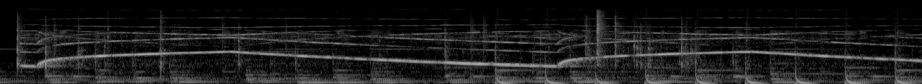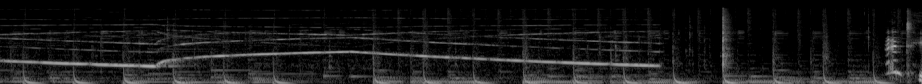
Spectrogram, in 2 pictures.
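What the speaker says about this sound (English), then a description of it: "It's Nurse Flood's lovely ambulance" A Fireman Sam toy ambulance siren wails in repeated rising-and-falling sweeps, loud and close, with clicking and a jingly tune beneath it before it stops.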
